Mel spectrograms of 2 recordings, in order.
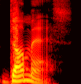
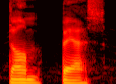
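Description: First: The B sound in the middle is silent. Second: The B sound in the middle is pronounced. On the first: The speaker calls it right. "it's dumbass" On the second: The speaker calls it wrong. "She pronounced the B in dumbass again"

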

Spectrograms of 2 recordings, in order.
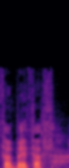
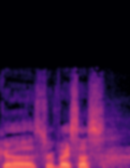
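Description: First: The z is said as a lisped th sound. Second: The z is said as a plain s sound. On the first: This is how people in Spain say it. "they say cervezas" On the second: This is the usual pronunciation outside Spain. "instead of saying like cervezas"

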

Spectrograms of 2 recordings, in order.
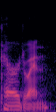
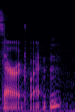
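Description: First: The name begins with a K sound. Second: The name begins with an S sound. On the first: The speaker calls it right. "I'm pretty sure it's Caradwyn" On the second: The speaker calls it wrong. "I thought it was Saradwyn. So that's wrong"

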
